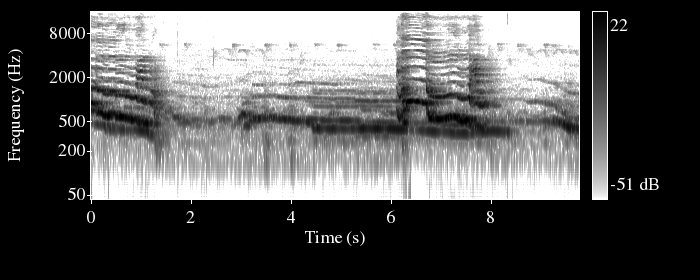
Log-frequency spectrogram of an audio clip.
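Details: Pembroke Welsh Corgi puppy, female, joining in with recorded wolf howls: long drawn-out tonal howls sliding downward, a quiet gap, then overlapping wavering howls swelling and fading with breaks between.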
